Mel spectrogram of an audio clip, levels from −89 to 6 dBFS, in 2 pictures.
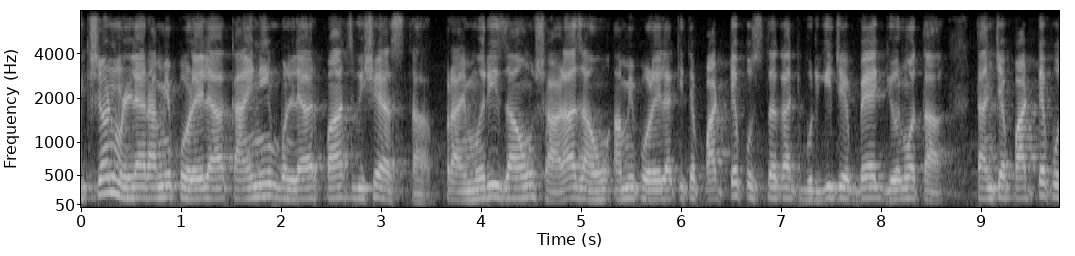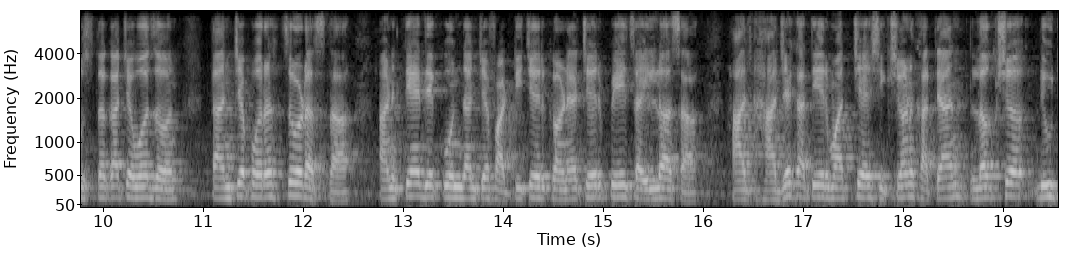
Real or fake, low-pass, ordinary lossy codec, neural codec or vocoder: real; 7.2 kHz; Opus, 24 kbps; none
